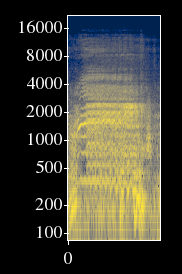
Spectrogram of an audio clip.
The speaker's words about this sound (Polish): zatrzymać konia. O, no, próba dźwięku tutaj była właśnie.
